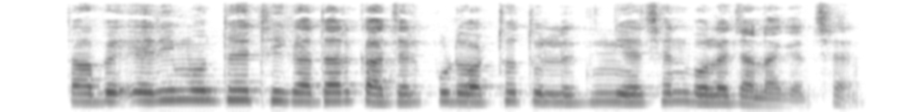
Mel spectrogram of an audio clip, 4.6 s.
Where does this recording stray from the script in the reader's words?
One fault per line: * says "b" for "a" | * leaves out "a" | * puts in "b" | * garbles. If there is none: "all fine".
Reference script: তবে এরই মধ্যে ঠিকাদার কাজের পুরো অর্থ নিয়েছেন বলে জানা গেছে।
* puts in "তুলে"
